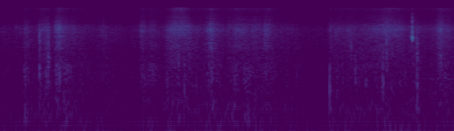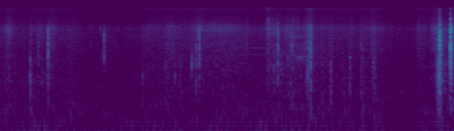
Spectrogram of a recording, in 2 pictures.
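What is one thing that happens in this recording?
A pen scratches and taps on paper close by.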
